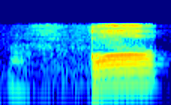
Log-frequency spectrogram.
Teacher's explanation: القاف عندي مفتوح صح، والميم عندي مرققه، والقاف المفتوحه بتبقى في اعلى مراتب التفخيم.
